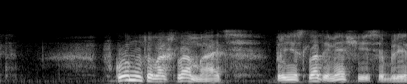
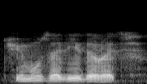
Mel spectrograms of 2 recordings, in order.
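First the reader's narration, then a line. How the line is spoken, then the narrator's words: Sighed. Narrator (Russian): вздохнула Зина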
